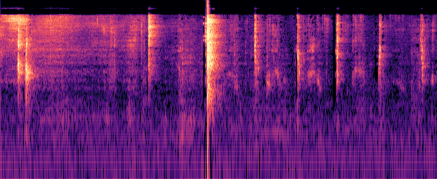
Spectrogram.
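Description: Close-up biting and chewing of crispy fried chicken. A crackly crunch at the first bite is followed by a string of short, crisp crunches, with one sharp, loud click about two seconds in.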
